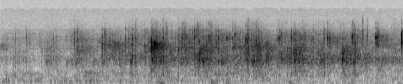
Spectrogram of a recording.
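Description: Near silence, with faint, irregular tapping and clicking starting about a second in.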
